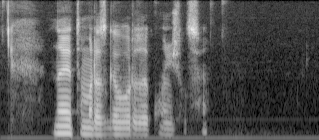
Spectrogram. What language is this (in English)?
Russian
